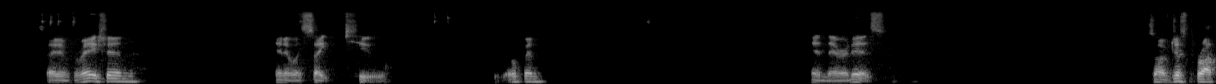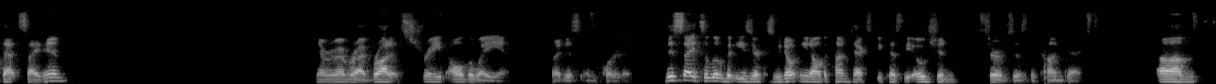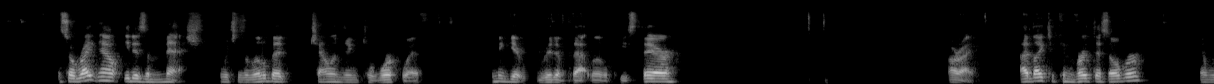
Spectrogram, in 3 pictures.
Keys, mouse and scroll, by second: 0.8 click, 1.1 click, 3.6 click, 4.8 click, 6.9 click, 9.1 scroll, 9.8-12.4 scroll, 13.5-14.3 scroll, 15.4 scroll, 16.3 scroll, 18.4 right click, 22.1-23.5 right drag, 24.7-25.9 drag, 26.5 right click, 27.0-27.6 scroll, 28.1-28.8 scroll, 29.4 click, 30.5 click, 32.8 typing, 33.2 Return, 34.2-35.0 scroll, 35.5-36.1 scroll, 36.1-36.4 scroll.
